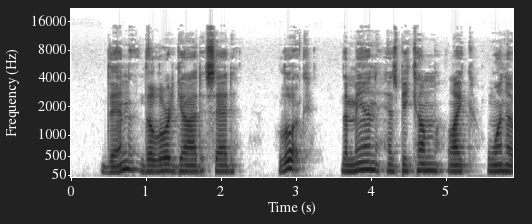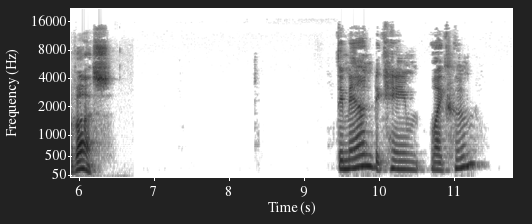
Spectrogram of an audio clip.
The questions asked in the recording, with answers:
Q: The man became like whom?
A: The man became like God.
